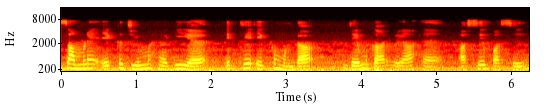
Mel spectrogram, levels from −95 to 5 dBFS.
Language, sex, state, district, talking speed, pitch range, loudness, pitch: Punjabi, female, Punjab, Pathankot, 145 wpm, 200-245 Hz, -19 LUFS, 225 Hz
